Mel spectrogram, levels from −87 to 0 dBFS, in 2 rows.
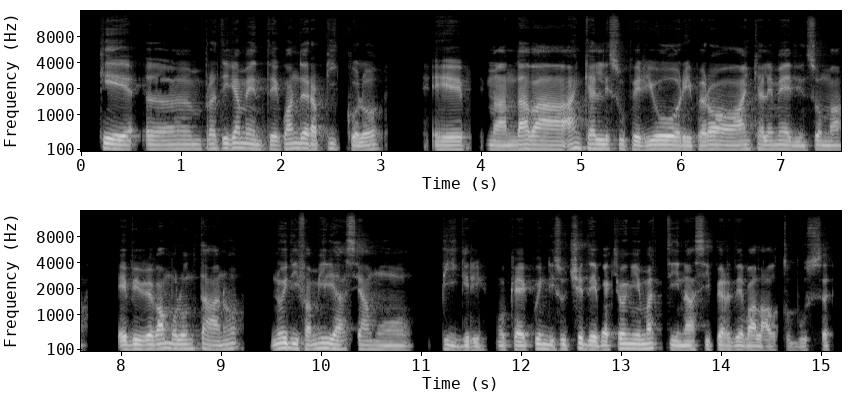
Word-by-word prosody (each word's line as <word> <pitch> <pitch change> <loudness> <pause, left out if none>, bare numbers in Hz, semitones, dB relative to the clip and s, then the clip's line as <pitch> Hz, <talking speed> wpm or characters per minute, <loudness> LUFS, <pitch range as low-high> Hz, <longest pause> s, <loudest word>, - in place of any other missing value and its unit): che, 115 -4 +2
uhm, 115 0 -2
praticamente 120 -2 -1
quando 125 +3 0
era 115 -3 +2
piccolo, 105 -3 -3 0.3
ehm, 105 0 0 0.2
andava 105 0 +2
anche 130 -2 0
alle 115 -1 +2
superiori, 110 -1 +2
però 105 0 +1
anche 110 +1 -2
alle 110 0 0
medie 105 -2 -1
insomma, 100 0 -3 0.3
e 110 - +2
vivevamo 115 +2 +3
lontano, 115 +1 -1 0.3
noi 130 +4 +4
di 125 - +2
famiglia 115 -1 +1
siamo 100 -4 -4 0.2
pigri, 95 -3 -3
okay, 100 0 0
quindi 115 0 +1
succedeva 110 -2 +1
che 125 - -6
ogni 120 -1 +4
mattina 115 -4 +1
si 100 +1 -6
perdeva 100 -2 0
l'autobus. 85 -1 -5
110 Hz, 130 wpm, -25 LUFS, 100-115 Hz, 0.3 s, noi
